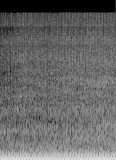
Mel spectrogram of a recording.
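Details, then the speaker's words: Car warmed up after restart: smooth, even low idle with a steady beat, very responsive; owner suspects the very carboned last spark plug pulled caused the earlier issue. "very responsive the the last plug I pulled out was very carboned up so could have been the issue"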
